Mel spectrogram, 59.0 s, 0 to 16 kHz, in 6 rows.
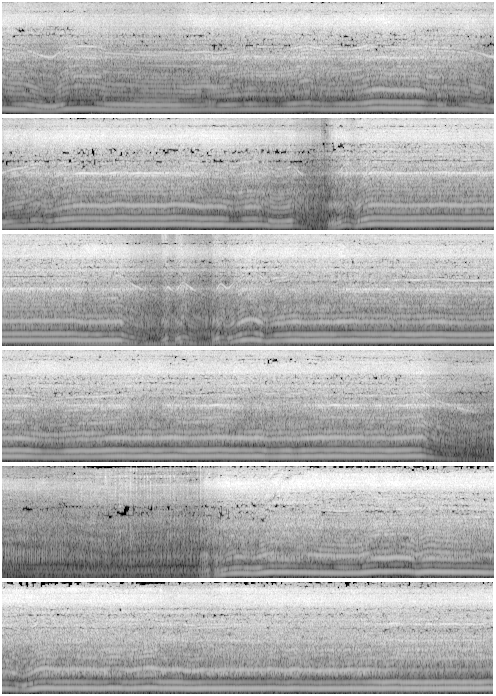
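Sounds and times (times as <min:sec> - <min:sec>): chainsaw cutting wood: 0:00.0 - 0:59.0.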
